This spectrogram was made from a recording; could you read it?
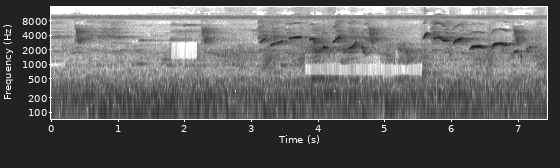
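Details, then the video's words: Philippine magpie-robins flying about a property while gathering nest material, perching briefly to sing before moving on, possibly claiming territory. Quick varied phrases of clear whistled notes, rising and falling, mostly in the second half, over a steady low rumble and faint high hiss. "Philippine Magpie-robins Gathering Nest Materials & Possibly Singing To Claim Territory"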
